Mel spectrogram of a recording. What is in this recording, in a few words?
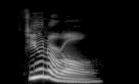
"funeral", English; 3000 words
